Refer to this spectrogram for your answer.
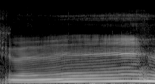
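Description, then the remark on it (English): A voice imitates the gear change of a car with a ZF 8-speed transmission: one low, steady, buzzing drone held for over a second, its pitch shifting slightly upward near the end. “It just doesn't sound right when it changes gears.”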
